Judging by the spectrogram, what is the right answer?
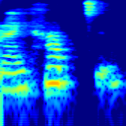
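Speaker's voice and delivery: "have to" as a soft, joined "haf to"; no voiced V. Shown as a demonstration. Teacher ending an example sentence, "have to" with no voicing. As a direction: end "have" on a voiceless f, softly. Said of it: "there's no voiced".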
